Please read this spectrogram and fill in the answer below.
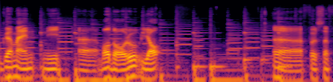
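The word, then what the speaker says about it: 画面: Gamen on its own is accented on the first syllable, so be careful. It's one of, despite being a Chinese compound, it's one of those that are accented there instead of being unaccented. Then we have the particle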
